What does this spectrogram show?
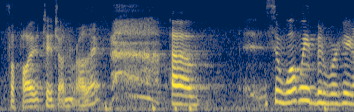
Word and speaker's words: Société Générale: Our other founding members are from HSBC, Standard Charter, Bloomberg, Morgan Stanley, Société Générale, although I've been told I don't pronounce that correctly. Société Générale.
